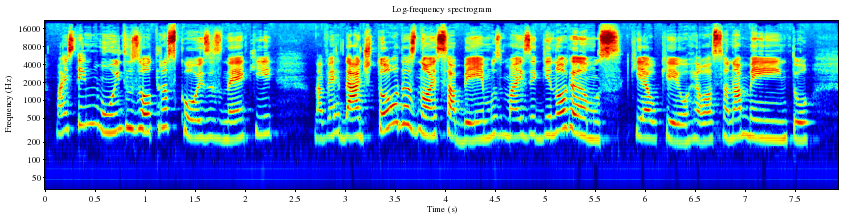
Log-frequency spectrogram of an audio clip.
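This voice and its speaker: A woman speaks with a high pitch and lively intonation at a fairly slow pace. The recording is very clean, with a silent background. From Brazil, Rondônia (Porto Velho). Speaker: doctor specializing in women's health. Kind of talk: podcast interview.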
